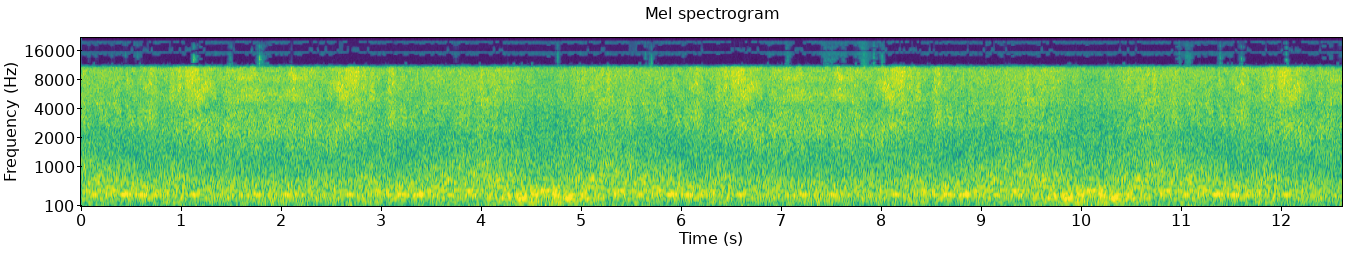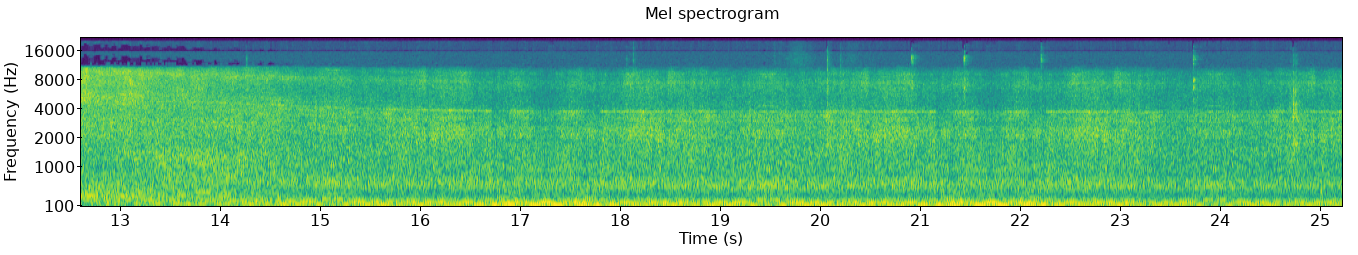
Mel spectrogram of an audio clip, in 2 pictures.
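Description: A propeller airplane in the PTFS game drones loudly and continuously in flight, its engine roar thinning into a lower, steadier hum about midway through, with no talking.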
